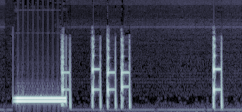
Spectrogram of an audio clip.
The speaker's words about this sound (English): Now, I'm going to take just a moment. You're going to hear the phone, and I'm going to make an effort to get a hold of her.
